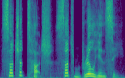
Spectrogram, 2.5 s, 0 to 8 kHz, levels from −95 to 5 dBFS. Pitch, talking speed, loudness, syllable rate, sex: 180 Hz, 120 wpm, -21 LUFS, 3.0 syllables/s, male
